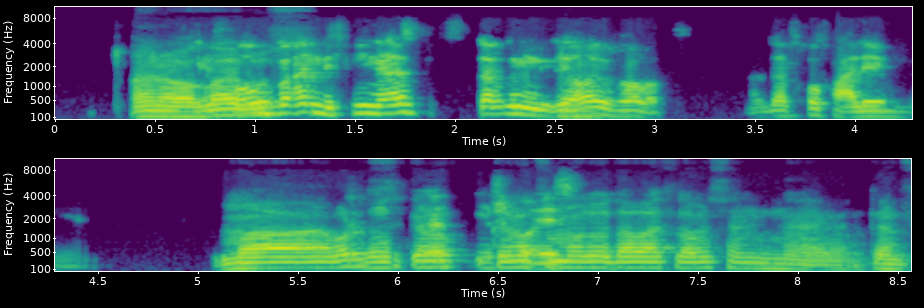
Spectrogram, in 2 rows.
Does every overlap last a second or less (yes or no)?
no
